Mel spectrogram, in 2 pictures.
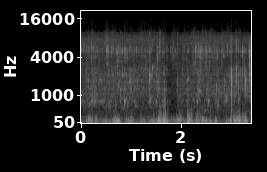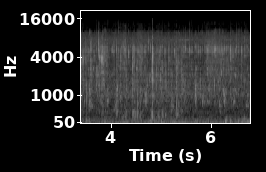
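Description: Pond water trickling and splashing steadily, with scattered small splashes and irregular low rumbles.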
